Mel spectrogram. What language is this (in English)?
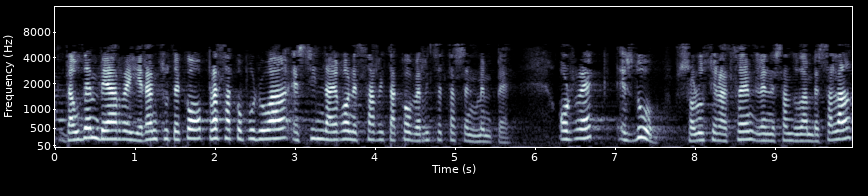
Basque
